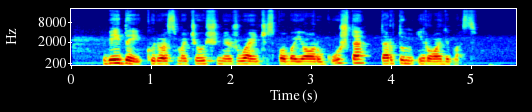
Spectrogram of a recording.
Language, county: Lithuanian, Utena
